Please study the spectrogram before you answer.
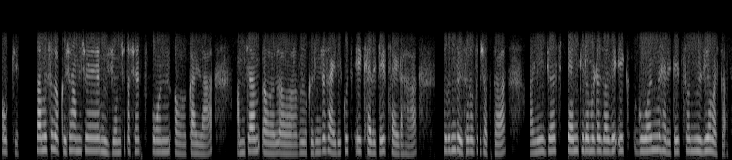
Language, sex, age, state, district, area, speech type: Goan Konkani, female, 18-30, Goa, Bardez, urban, conversation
